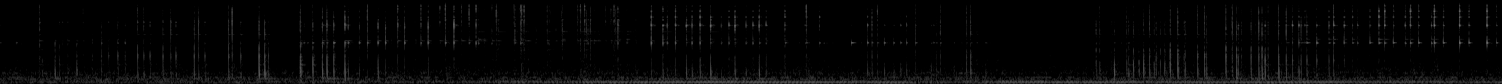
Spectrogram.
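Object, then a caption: Frosted glass light bulb. A hand-sized, hollow, frosted white glass incandescent light bulb held in the hands is tapped and scratched with long painted fingernails. The result is a quiet, dense stream of rapid, bright clicking taps and scratchy rustles with short high glassy glints and almost no ring after each tap.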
